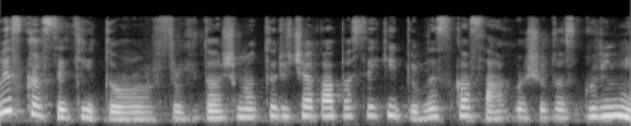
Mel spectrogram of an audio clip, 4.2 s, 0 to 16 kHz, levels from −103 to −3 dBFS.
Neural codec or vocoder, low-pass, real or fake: autoencoder, 22.05 kHz, a latent of 192 numbers a frame, VITS, trained on one speaker; 9.9 kHz; fake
